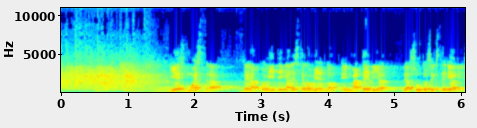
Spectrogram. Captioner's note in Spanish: Aplausos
